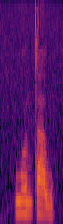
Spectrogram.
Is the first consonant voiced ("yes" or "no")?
yes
